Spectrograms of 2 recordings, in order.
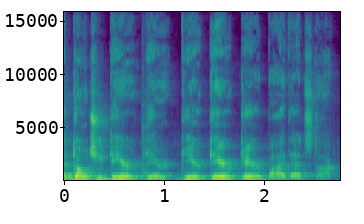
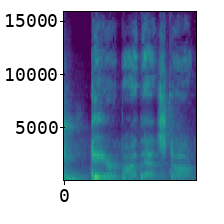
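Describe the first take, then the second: First: Said in the usual way. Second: Hushed whispered warning. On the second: Real, not acted. Stock streamer warning a viewer off a stock, whispering. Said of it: "Why are we whispering?".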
